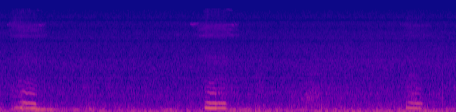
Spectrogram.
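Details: Cat snoring during a nap: soft rhythmic snores, about three in nine seconds, each a low rumbling breath with a faint whistle, in a quiet room.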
